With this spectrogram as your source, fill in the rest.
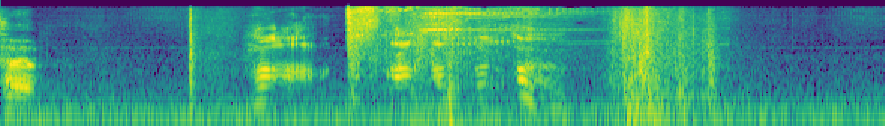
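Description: A man gasps and grunts while being choked.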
